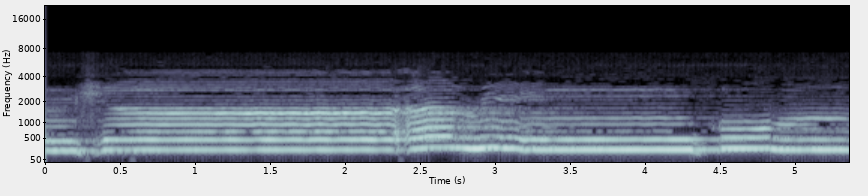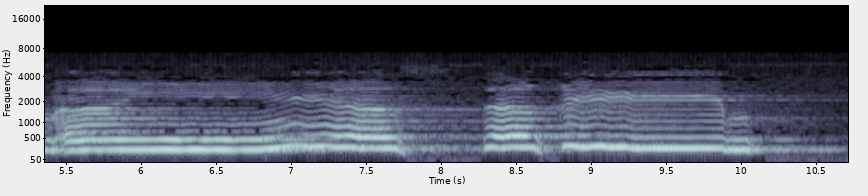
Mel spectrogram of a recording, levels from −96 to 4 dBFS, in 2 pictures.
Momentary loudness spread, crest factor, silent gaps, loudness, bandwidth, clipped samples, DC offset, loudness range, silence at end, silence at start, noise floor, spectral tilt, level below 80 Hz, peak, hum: 6 LU; 14 dB; none; -19 LUFS; 4.9 kHz; under 0.1%; under 0.1%; 3 LU; 0.1 s; 0 s; -40 dBFS; -5 dB/octave; -66 dBFS; -6 dBFS; none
